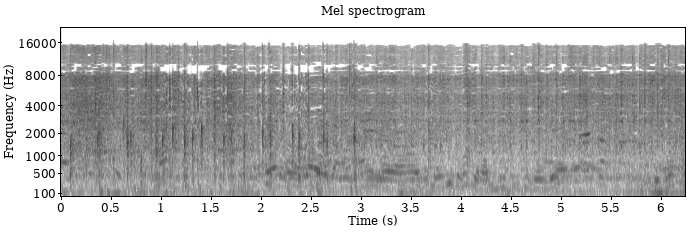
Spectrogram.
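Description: Motorized stadium of a Beyblade Burst Speedstorm Motor Strike battle set running with a steady rattling hum. A quick run of plastic clicks sounds in the first two seconds or so as the spinning tops clash and are handled.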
